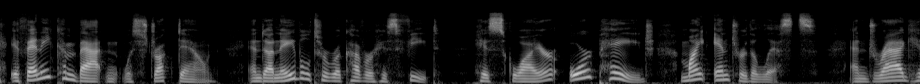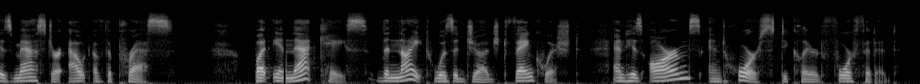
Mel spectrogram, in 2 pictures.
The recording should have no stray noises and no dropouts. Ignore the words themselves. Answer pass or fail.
fail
